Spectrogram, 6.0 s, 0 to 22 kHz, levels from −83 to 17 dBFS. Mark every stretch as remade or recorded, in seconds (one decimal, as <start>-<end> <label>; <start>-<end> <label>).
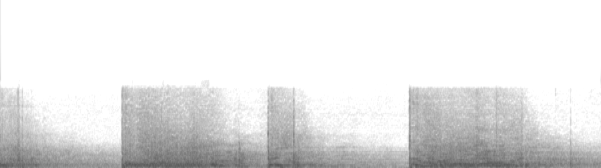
0.0-2.0 recorded; 2.0-5.5 remade; 5.5-6.0 recorded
